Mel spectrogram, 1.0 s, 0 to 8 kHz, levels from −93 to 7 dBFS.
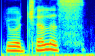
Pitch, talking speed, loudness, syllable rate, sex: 210 Hz, 190 wpm, -15 LUFS, 6.3 syllables/s, female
